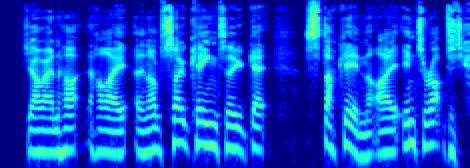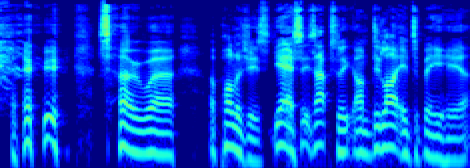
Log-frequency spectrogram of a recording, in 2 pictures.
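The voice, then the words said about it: Joyful, upbeat radio-presenter voice. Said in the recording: “that's my joyful radio voice. Or I could be an ordinary bloke”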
